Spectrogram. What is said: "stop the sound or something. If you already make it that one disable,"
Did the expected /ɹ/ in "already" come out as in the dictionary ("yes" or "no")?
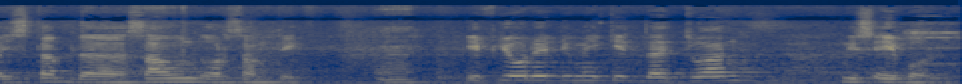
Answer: no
